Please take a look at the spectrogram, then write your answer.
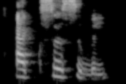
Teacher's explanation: Stress is on the second syllable among the four syllable word.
